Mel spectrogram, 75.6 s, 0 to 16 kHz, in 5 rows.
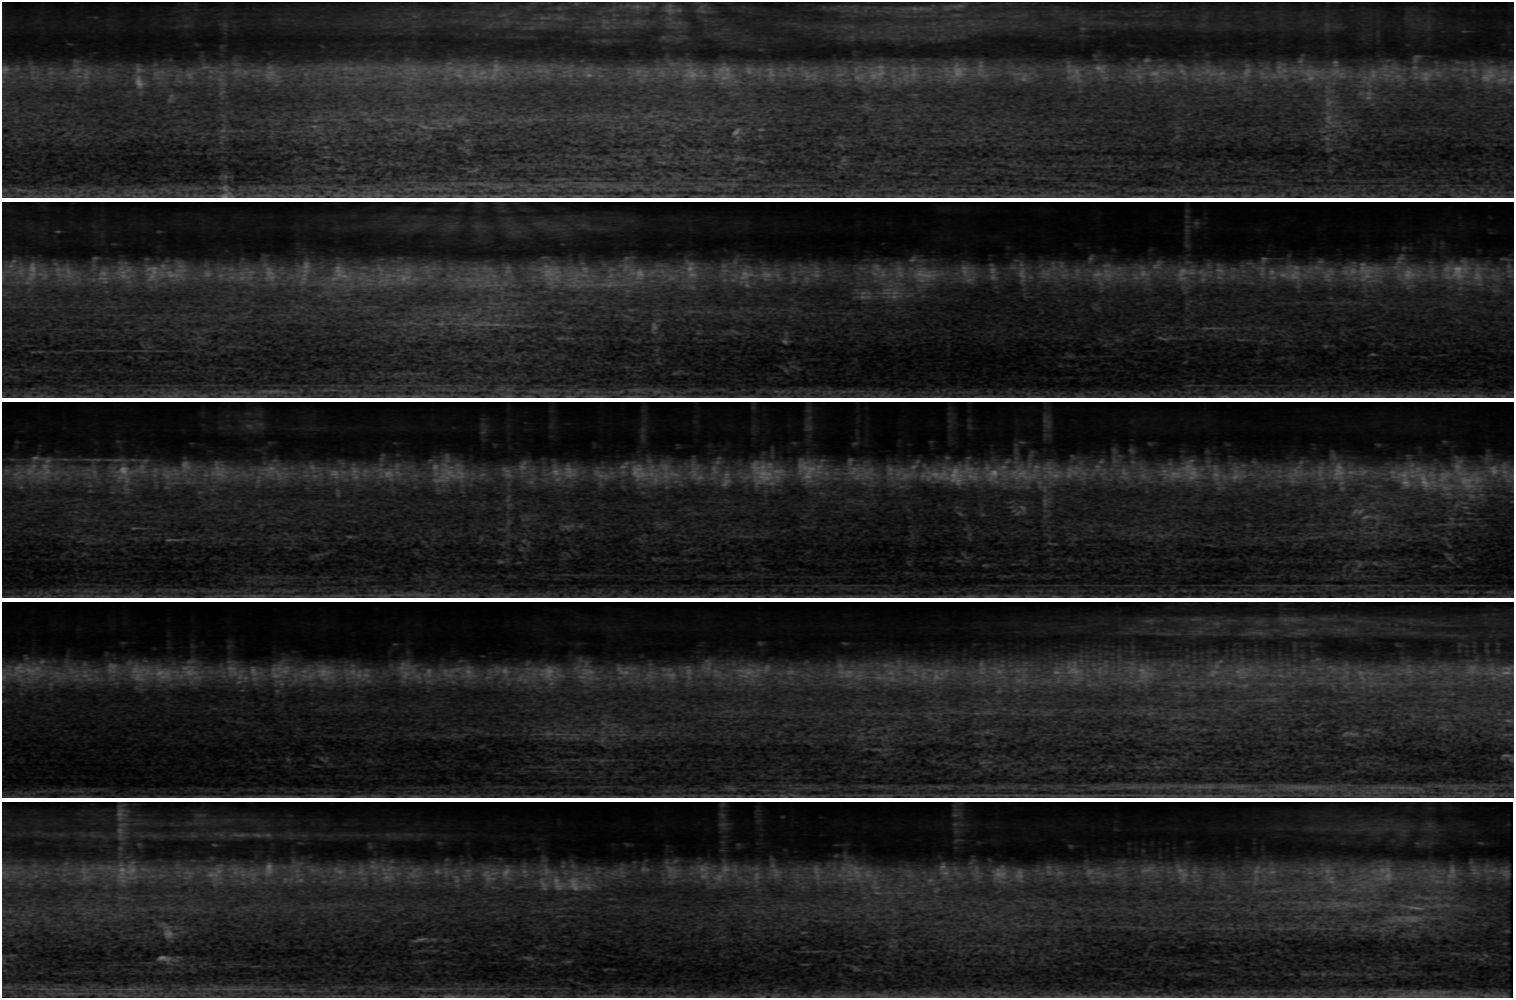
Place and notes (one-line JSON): {"title": "Guangwen Rd., Ershui Township 彰化縣 - Square outside the station", "date": "2018-02-15 09:08:00", "description": "Square outside the station, lunar New Year, Traffic sound, Bird sounds\nBinaural recordings, Sony PCM D100+ Soundman OKM II", "latitude": "23.81", "longitude": "120.62", "altitude": "86", "timezone": "Asia/Taipei"}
